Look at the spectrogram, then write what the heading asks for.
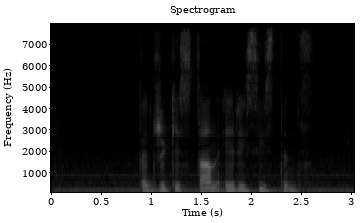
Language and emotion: Russian, neutral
